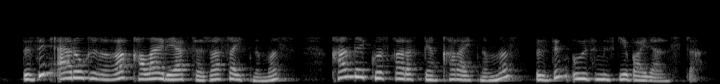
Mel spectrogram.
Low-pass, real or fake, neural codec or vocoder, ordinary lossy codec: 3.6 kHz; real; none; none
